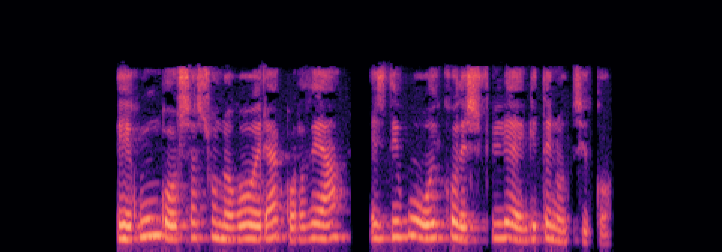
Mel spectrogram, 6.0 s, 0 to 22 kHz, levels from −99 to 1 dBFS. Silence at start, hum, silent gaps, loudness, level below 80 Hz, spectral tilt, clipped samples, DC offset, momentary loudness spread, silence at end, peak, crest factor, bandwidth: 0.95 s; none; 2.93-3.07 s; -23 LUFS; -68 dBFS; -3 dB/octave; under 0.1%; under 0.1%; 11 LU; 0.95 s; -8 dBFS; 16 dB; 7.8 kHz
